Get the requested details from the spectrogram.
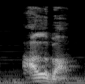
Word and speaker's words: Alba: So he basically has launched a new party, or he's created a new party, the Alaba Party. To pronounce it. – Well done. – Thanks very much. I've been watching lots of BBC Alba idents just to try and get the pronunciation bang on.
